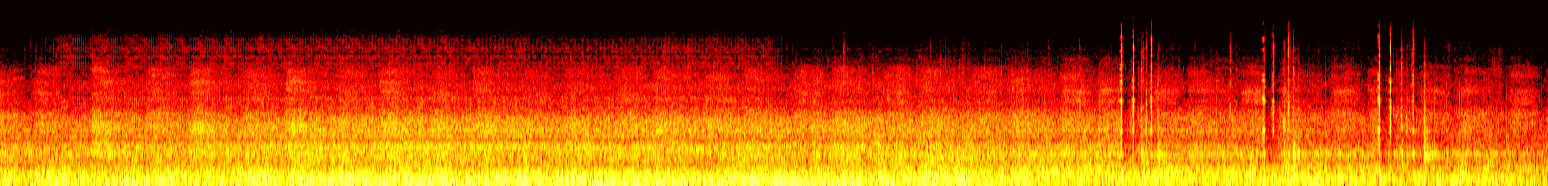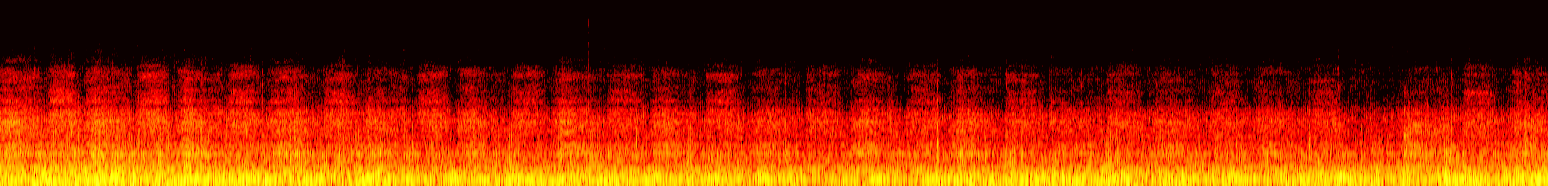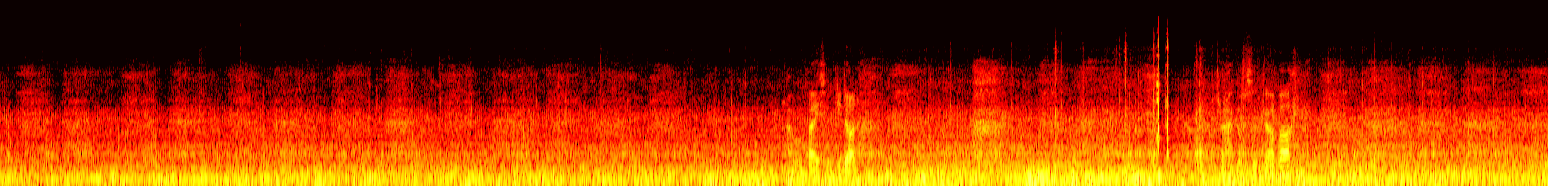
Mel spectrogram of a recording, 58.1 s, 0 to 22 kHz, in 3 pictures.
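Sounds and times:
bicycle rolling noise: 0:00.0 - 0:58.0
wind rushing over microphone: 0:00.0 - 0:58.0
sharp clicks: 0:13.9 - 0:14.6, 0:15.2 - 0:16.4, 0:17.2 - 0:18.0, 0:52.6 - 0:53.8.

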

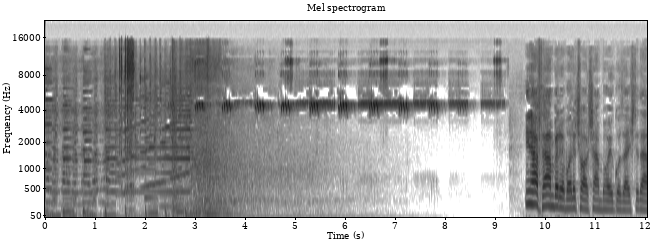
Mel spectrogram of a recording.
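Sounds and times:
cricket chirping: 0:03.0 - 0:09.3.

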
